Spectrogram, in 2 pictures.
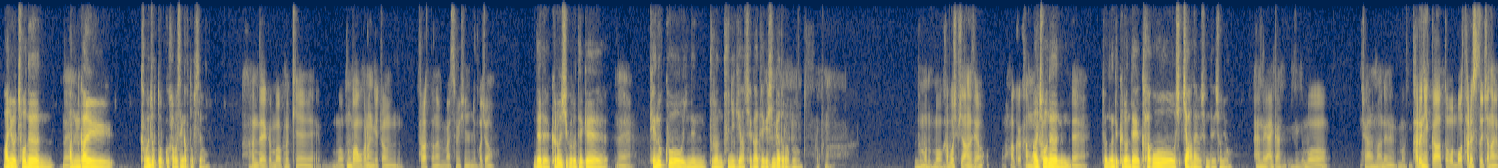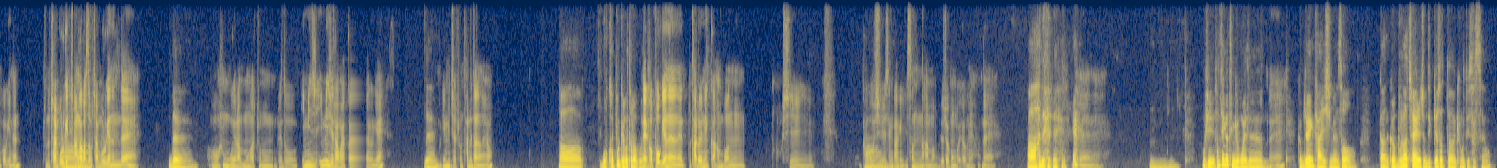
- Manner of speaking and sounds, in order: distorted speech; other background noise; static; tapping; laughing while speaking: "아 네네"
- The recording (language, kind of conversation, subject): Korean, unstructured, 여행 중에 겪었던 문화 차이 가운데 가장 인상 깊었던 것은 무엇인가요?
